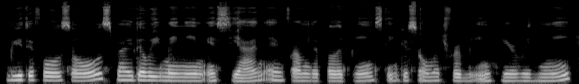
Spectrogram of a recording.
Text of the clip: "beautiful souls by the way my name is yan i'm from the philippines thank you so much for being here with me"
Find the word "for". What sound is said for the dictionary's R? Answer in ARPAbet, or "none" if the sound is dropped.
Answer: R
